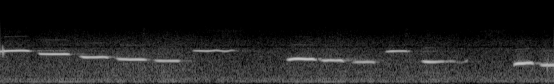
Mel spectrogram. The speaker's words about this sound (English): When they part ways, Nick whistles the theme to John Wayne's The High and the Mighty, 1954.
